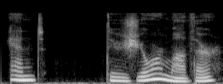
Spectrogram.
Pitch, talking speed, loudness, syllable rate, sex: 185 Hz, 80 wpm, -13 LUFS, 4.2 syllables/s, female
